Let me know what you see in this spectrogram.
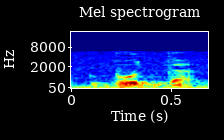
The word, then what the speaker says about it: Будда: И первым идет Будда. Будда. Будда на санскрите пишется как Буддха. Ха, помните звук, я вам говорил? И он не читается, поэтому появляется Будда.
